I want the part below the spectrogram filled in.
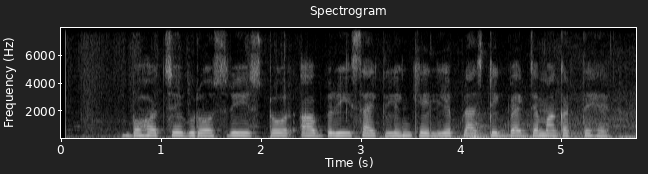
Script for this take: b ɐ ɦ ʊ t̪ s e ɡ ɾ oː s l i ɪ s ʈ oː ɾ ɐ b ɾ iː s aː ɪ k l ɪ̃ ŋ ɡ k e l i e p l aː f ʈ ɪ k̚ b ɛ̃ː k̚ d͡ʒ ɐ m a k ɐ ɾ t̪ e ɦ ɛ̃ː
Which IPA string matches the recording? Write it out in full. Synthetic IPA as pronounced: b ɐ ɦ ʊ t̪ s e ɡ ɾ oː s ɾ i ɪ s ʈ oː ɾ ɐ b ɾ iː s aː ɪ k l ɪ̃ ŋ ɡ k e l i e p l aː s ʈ ɪ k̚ b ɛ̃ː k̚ d͡ʒ ɐ m a k ɐ ɾ t̪ e ɦ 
